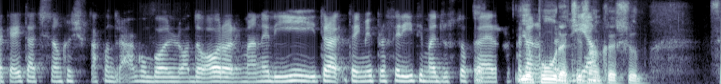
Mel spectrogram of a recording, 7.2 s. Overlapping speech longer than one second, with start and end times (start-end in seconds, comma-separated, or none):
4.7-6.1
